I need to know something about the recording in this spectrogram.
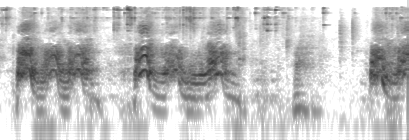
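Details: Six-month-old foster Border Collie mix Angel in a play session with Cisco, another dog, gives rapid gruff barks and growly yips in clusters, with a short pause before a final outburst.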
